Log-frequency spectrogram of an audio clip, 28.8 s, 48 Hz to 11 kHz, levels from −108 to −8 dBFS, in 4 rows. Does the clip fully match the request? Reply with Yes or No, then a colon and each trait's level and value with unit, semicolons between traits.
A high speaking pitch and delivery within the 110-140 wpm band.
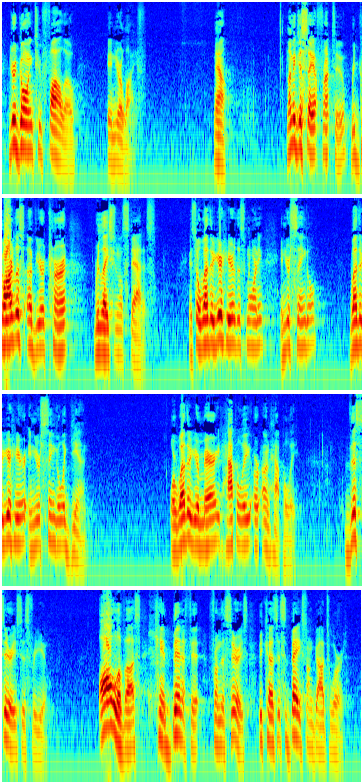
No: medium, 140 Hz; slow, 135 wpm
